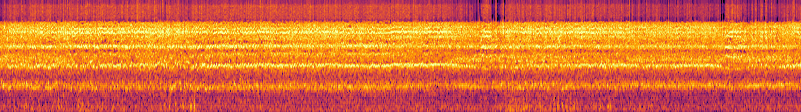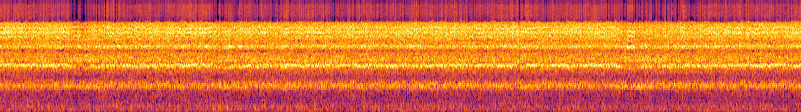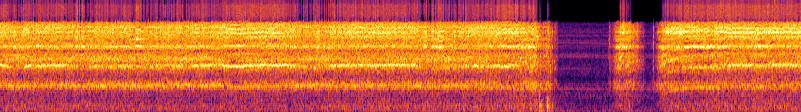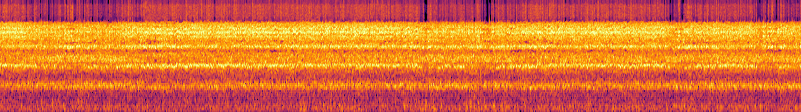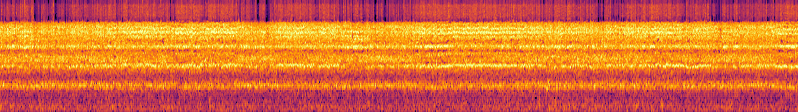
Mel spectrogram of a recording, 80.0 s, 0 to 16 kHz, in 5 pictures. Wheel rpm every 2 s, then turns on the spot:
230, 220, 210, 210, 230, 230, 230, 230, 230, 230, 230, 230, 230, 230, 230, 230, 230, 230, 230, 230, 230, 100, 80, 220, 230, 220, 230, 230, 230, 230, 230, 230, 230, 230, 230, 230, 230, 230, 230, 220.
none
